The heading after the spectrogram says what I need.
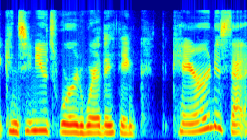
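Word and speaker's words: cairn: a i Ren I just looked at the pronunciation Karen it's it's a mountain of rocks right and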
